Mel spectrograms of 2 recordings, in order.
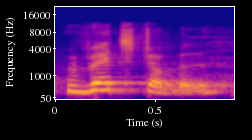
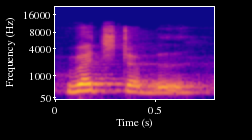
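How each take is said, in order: Both takes have the same delivery.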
